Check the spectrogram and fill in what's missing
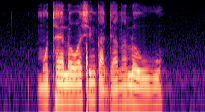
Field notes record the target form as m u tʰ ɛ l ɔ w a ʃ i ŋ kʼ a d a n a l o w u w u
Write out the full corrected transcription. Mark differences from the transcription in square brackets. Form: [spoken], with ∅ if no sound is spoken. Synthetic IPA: m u tʰ ɛ l ɔ w a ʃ i ŋ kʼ a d a n a l o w u w u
